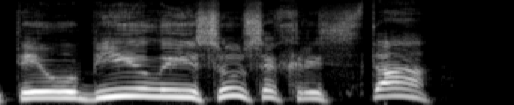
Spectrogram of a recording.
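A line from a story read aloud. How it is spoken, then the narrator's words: Boys shouting. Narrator (Russian): мальчишки кричали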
